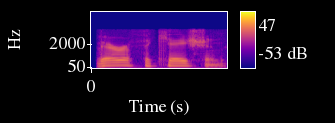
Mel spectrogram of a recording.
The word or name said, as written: verification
